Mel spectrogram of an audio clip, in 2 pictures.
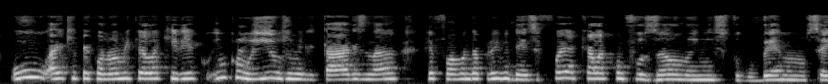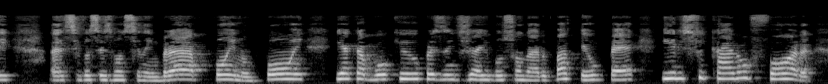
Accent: Brazilian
